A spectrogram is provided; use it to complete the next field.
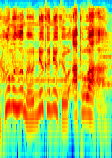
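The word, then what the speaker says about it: humuhumunukunukuapuaʻa: is the letter h this animal has 12 syllables in its name and i've been practicing all weekend i guess that video gave it away h is for humuhumu nuku nuku apua nailed it the humahumu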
